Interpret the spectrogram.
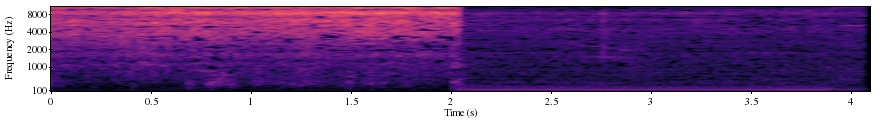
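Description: Chopped tomatoes sizzling loudly in hot mustard oil in a steel wok as a spatula stirs them. The sizzle cuts off suddenly about two seconds in, leaving a low steady hum.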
